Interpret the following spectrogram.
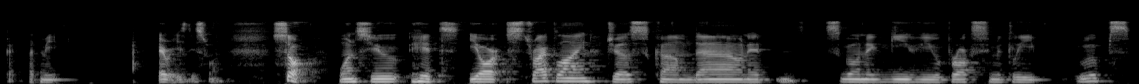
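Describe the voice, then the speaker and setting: A young man explains a flight-prep chart in a lesson, his voice flat and unvarying. He halts often, filling gaps and correcting himself as he goes. The recording is dull and lo-fi, captured on a desk mic at a computer. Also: mid-range voice. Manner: halting, many fillers and self-corrections. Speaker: flight instructor. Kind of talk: screen-recorded lesson walkthrough. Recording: dull lo-fi sound.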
